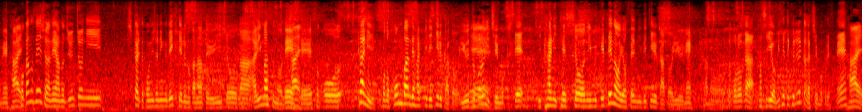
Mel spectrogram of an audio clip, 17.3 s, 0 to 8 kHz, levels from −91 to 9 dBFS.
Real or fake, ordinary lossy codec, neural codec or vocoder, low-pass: real; none; none; none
